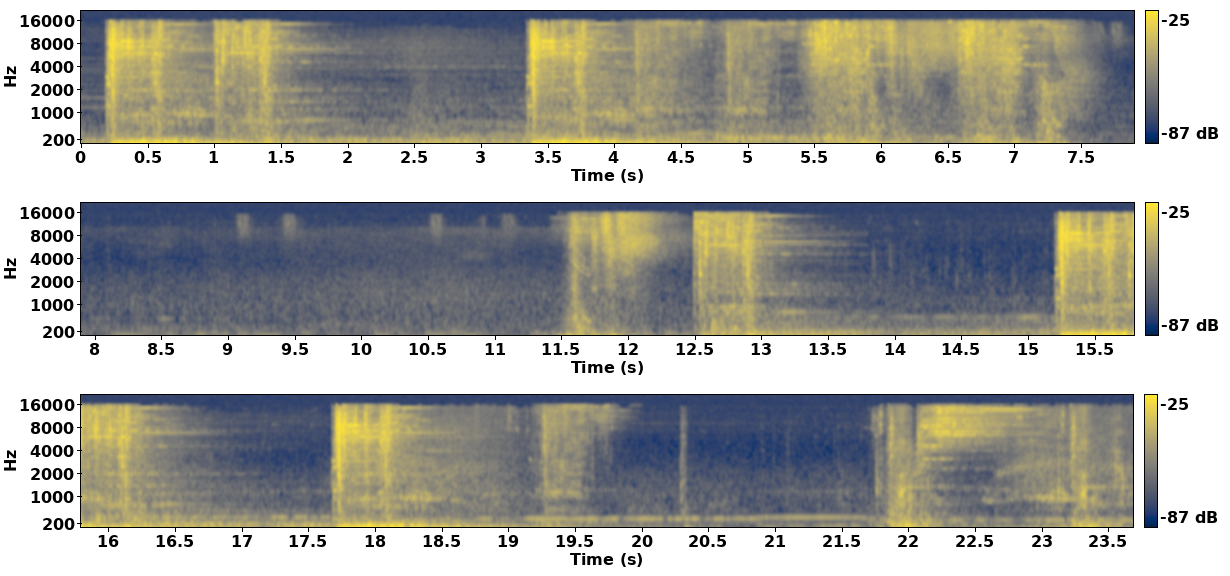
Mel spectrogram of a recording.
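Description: Game spell effects whoosh and crash in bursts.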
